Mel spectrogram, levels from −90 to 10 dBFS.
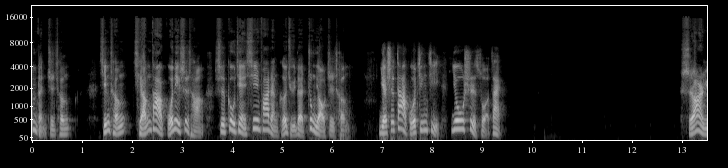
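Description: A call bitrate drop hits this speech recording from 6.04 s to 12.25 s: the call's bandwidth estimate collapsed and the encoder was throttled, and the sound fits a fall from roughly 32 kbps to about 8 kbps. Coding becomes coarse and rough, and the top end is cut from a 20 kHz band to 8 kHz, so the speech turns muffled and watery. The worst stretch lasts 2.28 s before the bitrate climbs back.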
